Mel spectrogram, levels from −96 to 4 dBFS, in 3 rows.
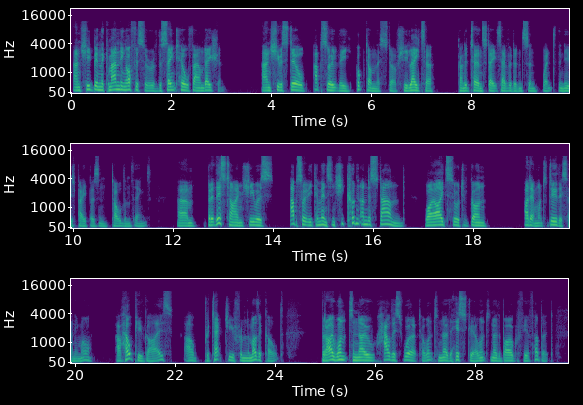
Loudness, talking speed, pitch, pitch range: -30 LUFS, 190 wpm, 130 Hz, 115-150 Hz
